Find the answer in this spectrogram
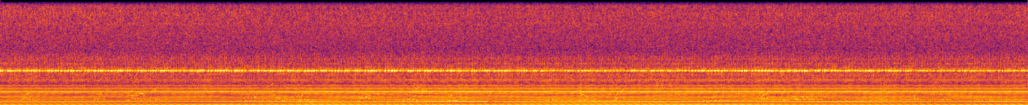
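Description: Steady electrical mains hum with many overtones, loud and unchanging, with faint indistinct voices underneath.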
